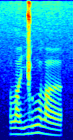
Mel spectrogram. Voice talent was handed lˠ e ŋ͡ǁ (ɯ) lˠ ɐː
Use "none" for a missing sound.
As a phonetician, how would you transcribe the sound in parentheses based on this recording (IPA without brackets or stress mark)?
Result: u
